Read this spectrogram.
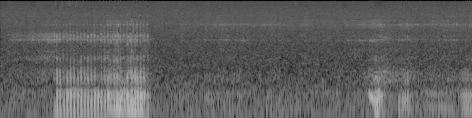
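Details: Champ the white boxer asleep after a long day: a loud, vibrating snore lasting about a second, then soft breathing and a brief snort.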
